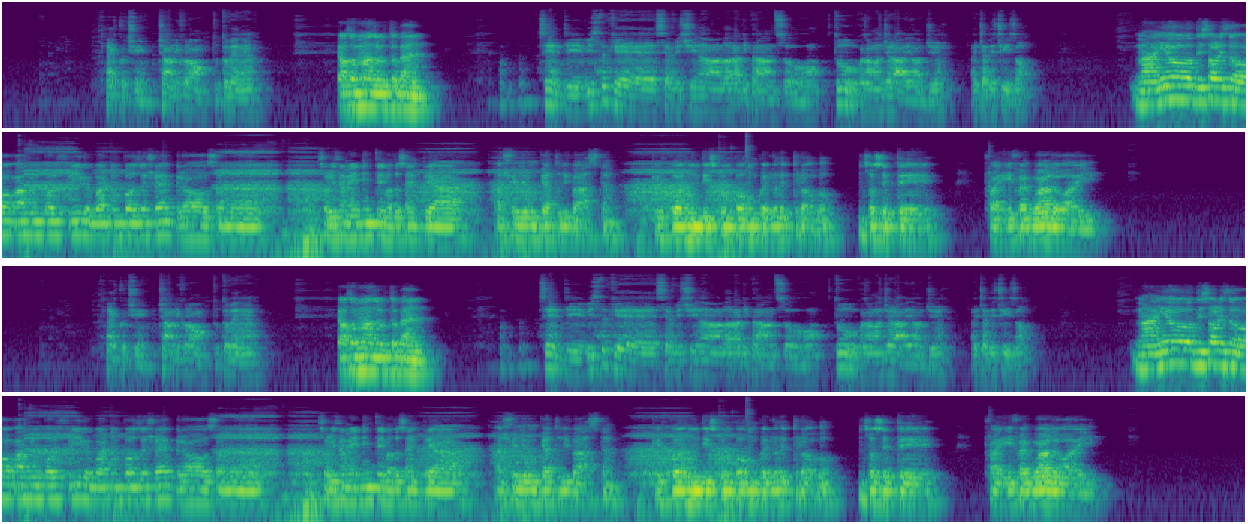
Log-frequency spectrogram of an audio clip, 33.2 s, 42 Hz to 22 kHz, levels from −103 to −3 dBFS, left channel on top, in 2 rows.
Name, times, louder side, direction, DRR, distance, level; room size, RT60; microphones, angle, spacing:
voice 1, 1.3-3.4 6.6-12.6 12.9-13.7 29.7-29.8, left 2 dB, 50° left, 0.5 m, -36 dB
voice 2, 4.5-5.6 15.0-20.0 20.8-22.7 23.1-24.8 25.2-27.6 28.0-29.0 29.7-31.1, left 1 dB, 15° left, 1.0 m, -24 dB
Breathing, 16.7-21.7 21.9-26.6, left 1 dB, 80° left, 1.1 m, -38 dB
3.4 x 2.3 x 2.5 m
head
